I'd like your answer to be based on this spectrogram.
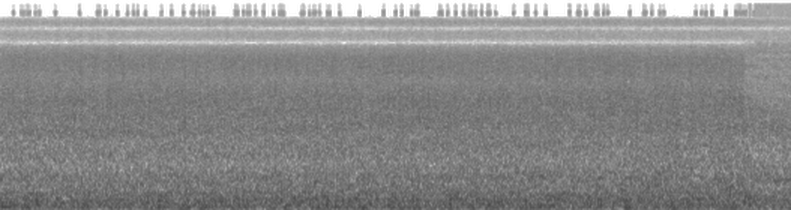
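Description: A small waterfall in a stream makes a steady, dense rushing hiss that stays close and even throughout, with no voices.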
